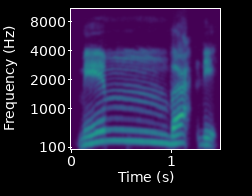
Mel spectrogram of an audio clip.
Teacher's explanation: N-nya akan bunyi M, tapi ada bindengnya dan ditahan ya. N-nya akan menjadi M dan ditahan. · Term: iklab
